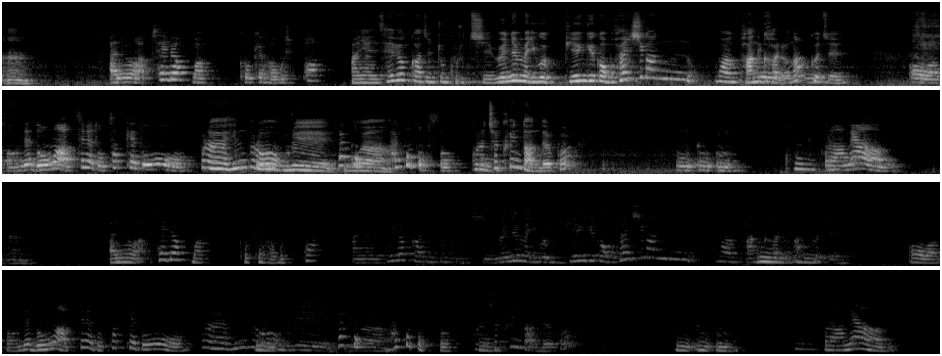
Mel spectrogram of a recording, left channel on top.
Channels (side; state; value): right; quieter; 17.4 dB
